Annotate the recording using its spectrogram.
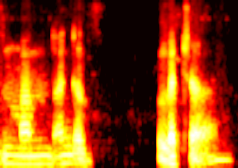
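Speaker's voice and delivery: very quiet, low, hushed character voice under the breath. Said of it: "when Creature kind of goes".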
